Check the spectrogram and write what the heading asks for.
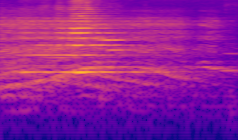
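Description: Saxophone holding a long note that bends up in pitch and back down, swelling to its loudest about a second in and then fading.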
